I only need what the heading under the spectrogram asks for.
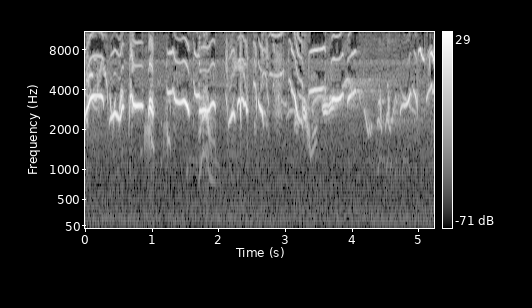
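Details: Fierce wild oriental magpie-robin drawn to a lure in a newly cleared field, giving loud clear whistles and chattering notes, then a buzzy, wavering stretch of song.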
